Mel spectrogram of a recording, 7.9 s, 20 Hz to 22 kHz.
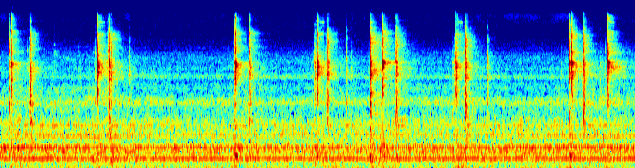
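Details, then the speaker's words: Ash Flash Discoverer II fluorescent lantern ballast on bench supply, voltage raised past 10.5 V: steady low buzz with faint even whine, handling clicks, no ringing; now drawing normal current after earlier drawing over an amp, suspected failed paper capacitor. "So if I crank it up now, see, now it's drawing a normal amount of current. Oh yeah, it's drawing a totally normal amount of current now."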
